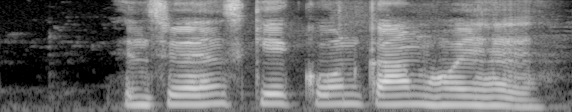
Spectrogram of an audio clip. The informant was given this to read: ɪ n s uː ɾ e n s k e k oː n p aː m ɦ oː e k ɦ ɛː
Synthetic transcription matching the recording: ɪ n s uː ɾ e n s k e k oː n k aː m ɦ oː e ɦ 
